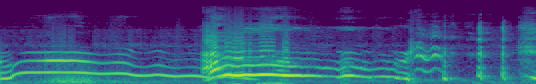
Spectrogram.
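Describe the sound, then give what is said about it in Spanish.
A dog howls in long, wavering tones that rise and fall, then breaks into shorter yelping cries near the end, loud with no talking. “¿Qué, qué, sentimiento de aullidos hombre.”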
